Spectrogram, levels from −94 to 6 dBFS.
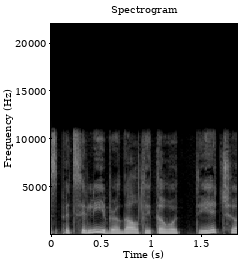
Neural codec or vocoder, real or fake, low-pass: codec, 24 kHz, 0.9 kbps, WavTokenizer, small release; fake; 10.8 kHz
